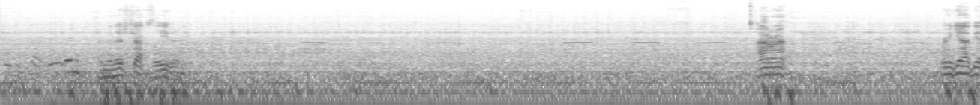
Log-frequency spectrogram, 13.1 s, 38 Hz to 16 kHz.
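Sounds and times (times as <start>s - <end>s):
idling engine rumble: 0.0s - 13.0s
truck reversing alarm beeping: 2.4s - 6.3s, 7.5s - 9.8s, 11.0s - 12.6s.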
